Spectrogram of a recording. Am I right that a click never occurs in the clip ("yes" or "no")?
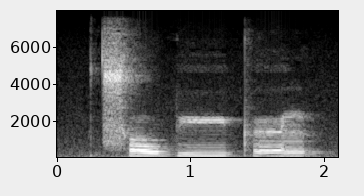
yes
